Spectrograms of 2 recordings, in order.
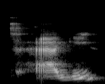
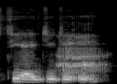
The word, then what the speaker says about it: Tagge: And because on General Taj, it's supposed to be an E. It's Tagge.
